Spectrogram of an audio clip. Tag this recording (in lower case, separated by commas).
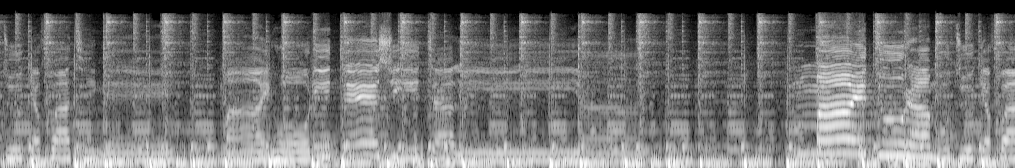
music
